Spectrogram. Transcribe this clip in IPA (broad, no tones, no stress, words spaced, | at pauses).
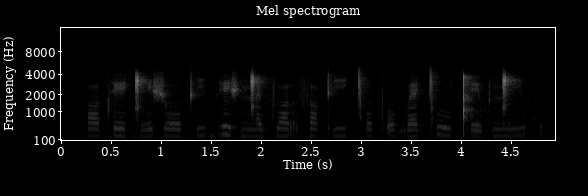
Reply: ɔtʰe ɡ͡ǁeʃo kʰibʱeʃ ŋ͡ǁɛxʷɾɔr sɔkʼi ǀʰokʼoɡʷɛ ǀʰu ǃʰexʷ ŋ͡ǁixʷ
